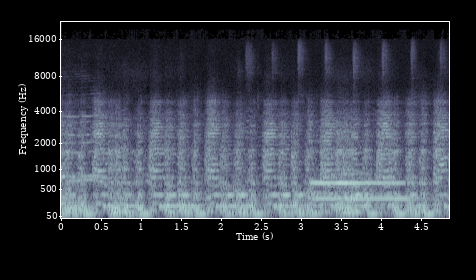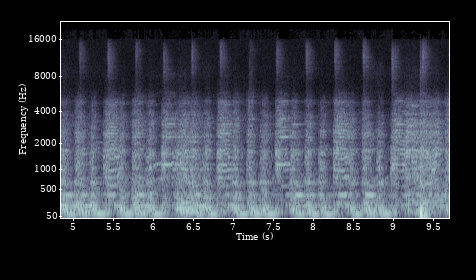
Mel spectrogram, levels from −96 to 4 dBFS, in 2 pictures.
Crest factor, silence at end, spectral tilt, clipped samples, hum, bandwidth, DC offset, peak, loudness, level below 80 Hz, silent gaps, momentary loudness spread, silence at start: 20 dB; 0 s; -6.5 dB/octave; under 0.1%; none; 16 kHz; under 0.1%; -4 dBFS; -24 LUFS; -34 dBFS; none; 4 LU; 0 s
